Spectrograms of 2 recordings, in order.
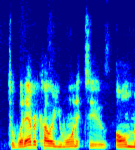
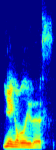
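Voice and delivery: ordinary talk

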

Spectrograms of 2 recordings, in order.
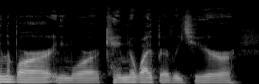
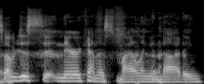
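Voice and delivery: amused; 5 semitones higher, 7 dB louder than usual. Real, not acted. Laughing at his own confusion.

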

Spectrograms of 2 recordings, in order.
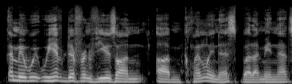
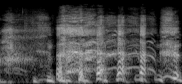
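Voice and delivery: laughing; 11 semitones higher than usual. Real, not acted. High laugh after joke.

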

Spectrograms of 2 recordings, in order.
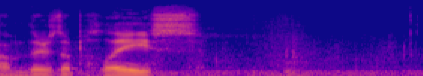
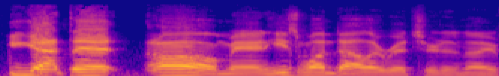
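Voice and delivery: excited; 3 semitones higher, 9 dB louder than usual. Real, not acted. Hyping up a dollar winner.

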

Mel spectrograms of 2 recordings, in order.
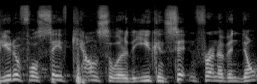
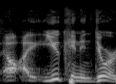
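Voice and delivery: ordinary talk

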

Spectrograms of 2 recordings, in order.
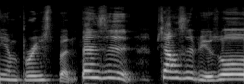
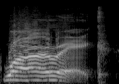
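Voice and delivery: imitating husband's Australian. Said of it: "我有请教我们家尼哥吼".

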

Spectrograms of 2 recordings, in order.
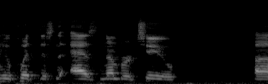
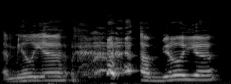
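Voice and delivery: cracking up while saying a name; laughing; 5 semitones higher, 6 dB louder than usual. Real, not acted. Laughing at hated character.

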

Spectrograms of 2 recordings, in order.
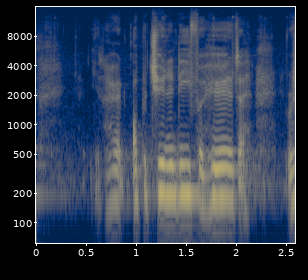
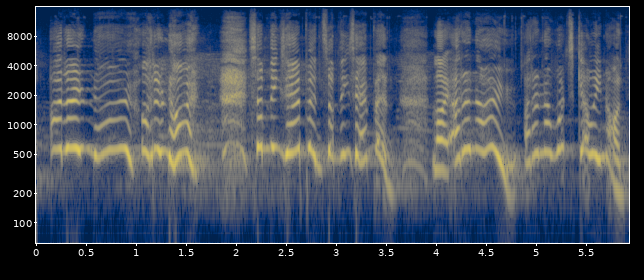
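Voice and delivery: high, loud mock wailing; imitated tearful outburst, much higher; crying mother; 6 dB louder than usual. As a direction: blubber it like an overwhelmed mum. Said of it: "She starts crying again".

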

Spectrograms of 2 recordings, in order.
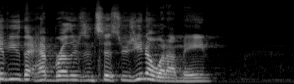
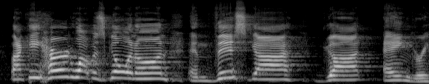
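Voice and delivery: ordinary delivery

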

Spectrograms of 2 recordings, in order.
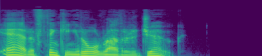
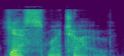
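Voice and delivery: pleased; 7 semitones lower, 6 dB quieter, much slower than usual. A narrator's reading. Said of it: "vain enough to be pleased".

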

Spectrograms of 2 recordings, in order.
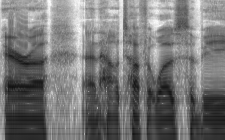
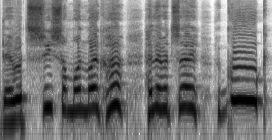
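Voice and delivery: imitated professor screaming, very high and loud; mock screaming; 6 dB louder than usual. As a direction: shriek it as the ranting professor. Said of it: "he starts screaming at the top of his lungs".

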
